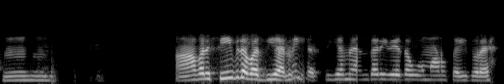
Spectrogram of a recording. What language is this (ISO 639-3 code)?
snd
